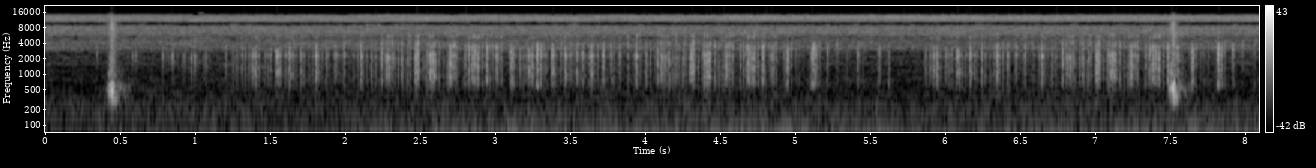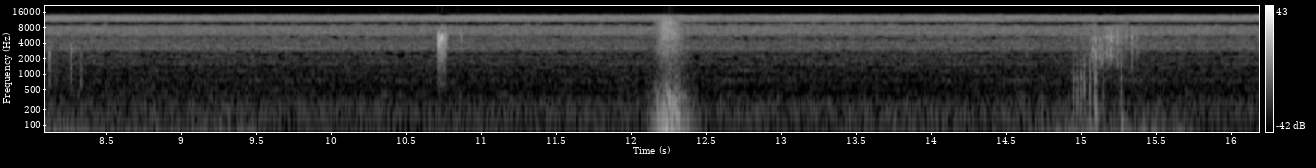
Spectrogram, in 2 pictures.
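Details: Dental tooth extraction: several seconds of hissing suction-like noise with scattered sharp clicks and knocks of instruments.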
